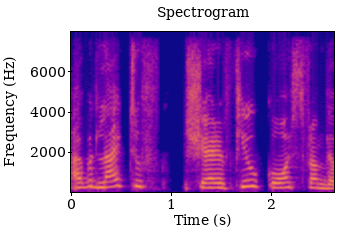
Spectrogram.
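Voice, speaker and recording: Over a quiet background, a woman speaks fairly quickly in a Pakistani accent. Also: dry, close sound with no echo. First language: Urdu. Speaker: health researcher presenting at a conference. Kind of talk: conference presentation. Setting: conference presentation with slides.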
